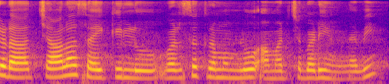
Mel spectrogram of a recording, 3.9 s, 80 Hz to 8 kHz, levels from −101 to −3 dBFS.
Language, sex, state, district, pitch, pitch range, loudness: Telugu, female, Telangana, Hyderabad, 240 Hz, 225-250 Hz, -18 LUFS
